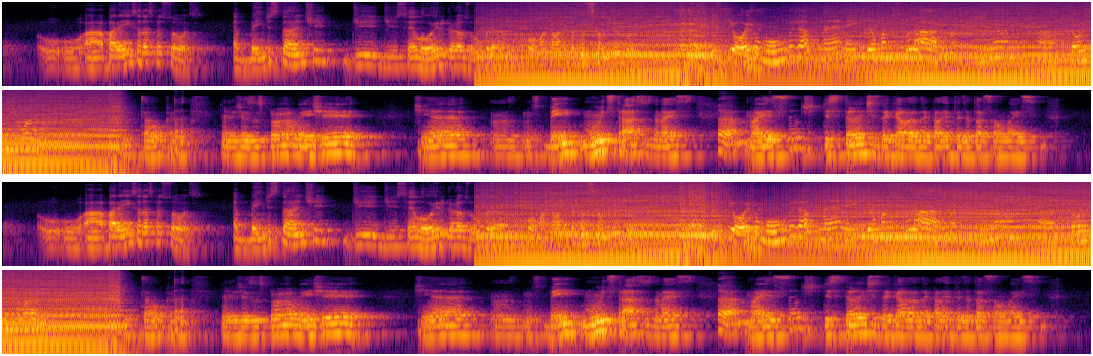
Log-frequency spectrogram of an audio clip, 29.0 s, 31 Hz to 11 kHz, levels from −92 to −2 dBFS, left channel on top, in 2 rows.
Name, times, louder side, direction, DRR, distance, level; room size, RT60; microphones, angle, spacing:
voice 1, 0.5-2.5 3.1-8.5 9.4-15.2 16.8-17.0 24.1-24.7 25.0-25.3, equal, ahead, 6 dB, 0.9 m, -23 dB
sound 1, 6.3-16.1, right 1 dB, 35° right, 1.9 m, -21 dB
voice 2, 8.9-9.4 9.7-10.1 16.1-16.9 17.4-19.2 20.0-23.6 24.4-28.3, left 1 dB, 85° left, 1 dB, 2.0 m, -22 dB
9.8 x 6.4 x 7.2 m, 0.89 s
head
